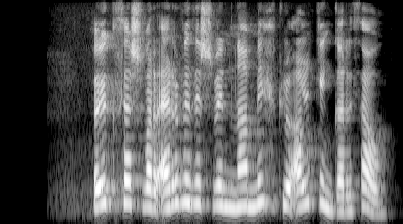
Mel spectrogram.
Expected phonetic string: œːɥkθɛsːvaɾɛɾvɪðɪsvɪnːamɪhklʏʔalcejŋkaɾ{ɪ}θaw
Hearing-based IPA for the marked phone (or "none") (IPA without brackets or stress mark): ɪ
